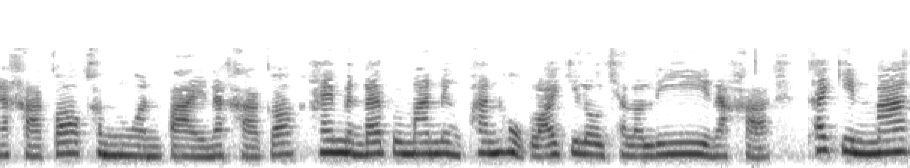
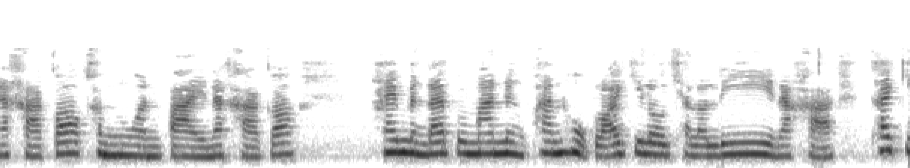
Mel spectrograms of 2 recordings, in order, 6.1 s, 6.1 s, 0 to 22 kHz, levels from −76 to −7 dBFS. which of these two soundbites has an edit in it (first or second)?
first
